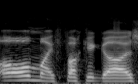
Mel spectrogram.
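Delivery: acted laughter, slow words spoken through laughing. Retelling finding a missing brush bristle in a friend's restroom: retelling laughing while talking. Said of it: "And I just start laughing like".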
